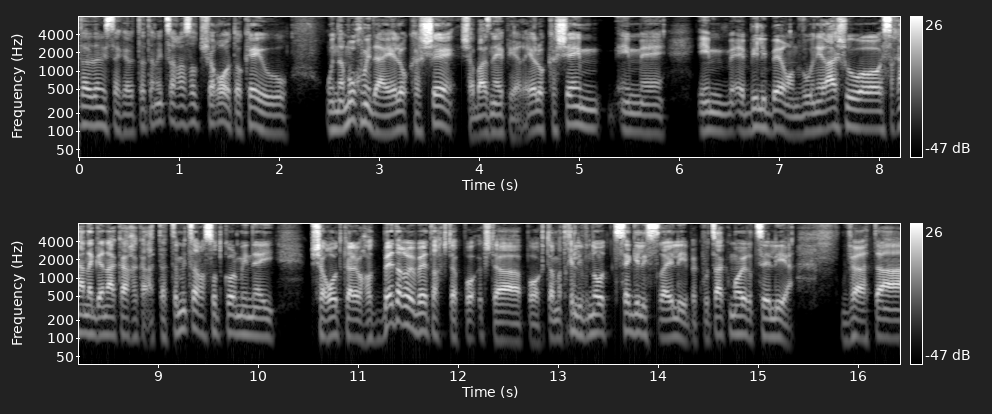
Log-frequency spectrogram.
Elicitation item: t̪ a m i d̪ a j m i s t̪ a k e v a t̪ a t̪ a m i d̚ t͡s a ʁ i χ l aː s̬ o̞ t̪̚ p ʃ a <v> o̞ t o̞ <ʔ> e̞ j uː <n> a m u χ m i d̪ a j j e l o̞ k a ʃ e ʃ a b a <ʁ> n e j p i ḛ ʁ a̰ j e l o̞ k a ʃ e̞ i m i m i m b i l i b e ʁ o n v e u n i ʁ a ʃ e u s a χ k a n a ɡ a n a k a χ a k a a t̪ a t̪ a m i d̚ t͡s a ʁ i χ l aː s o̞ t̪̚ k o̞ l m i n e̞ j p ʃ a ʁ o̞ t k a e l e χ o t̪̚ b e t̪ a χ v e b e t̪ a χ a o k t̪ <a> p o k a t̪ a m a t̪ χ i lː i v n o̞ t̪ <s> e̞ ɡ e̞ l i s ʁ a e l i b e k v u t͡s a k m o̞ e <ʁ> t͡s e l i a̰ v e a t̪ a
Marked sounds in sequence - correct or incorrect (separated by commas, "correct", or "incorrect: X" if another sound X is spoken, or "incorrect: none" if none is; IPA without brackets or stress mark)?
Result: incorrect: ʁ, incorrect: k, correct, incorrect: z, correct, correct, correct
